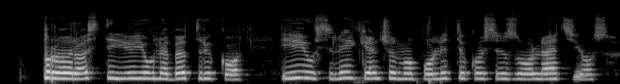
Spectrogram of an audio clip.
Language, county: Lithuanian, Alytus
